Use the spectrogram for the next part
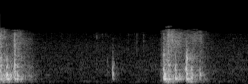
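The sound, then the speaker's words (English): A person takes off two shoes and drops them one by one onto the floor of a quiet house, each landing with a dull thud about a second and a half apart, with a faint tap in between. “First thing I did was take off the shoes and drop them one by one on the floor.”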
